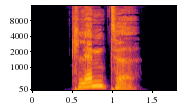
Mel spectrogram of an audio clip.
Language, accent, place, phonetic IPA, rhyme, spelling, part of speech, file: German, Germany, Berlin, [ˈklɛmtə], -ɛmtə, klemmte, verb, De-klemmte.ogg
- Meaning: inflection of klemmen: 1. first/third-person singular preterite 2. first/third-person singular subjunctive II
